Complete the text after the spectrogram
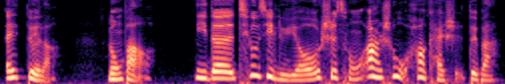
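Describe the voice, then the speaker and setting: A woman's voice: fairly high pitch, animated, moderate pace, no room sound, clean studio sound, close to an everyday voice. An actress in an audio drama playing a chatty, fretful middle-aged mother who sells insurance. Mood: caring, brisk. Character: fussy, protective middle-aged working mother, insurance saleswoman.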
